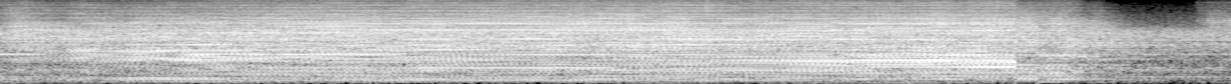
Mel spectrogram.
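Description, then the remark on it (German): A power saw in a workshop whines steadily as it cuts through a wooden board, loud, with a harsh, grinding roar that holds for several seconds before the cut finishes and the sound drops away. “Du kannst vielleicht nochmal an die Säge gehen und ein Brett zurechtschneiden. Dann stelle ich das ein und mache die Säge an und schneide das.”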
